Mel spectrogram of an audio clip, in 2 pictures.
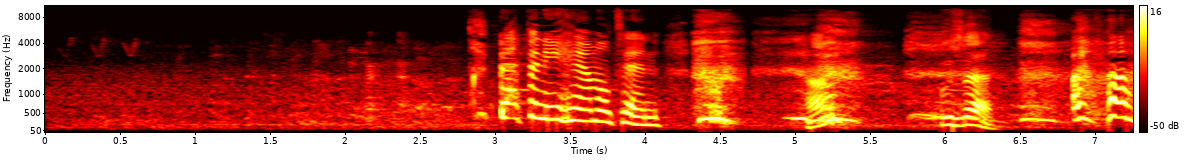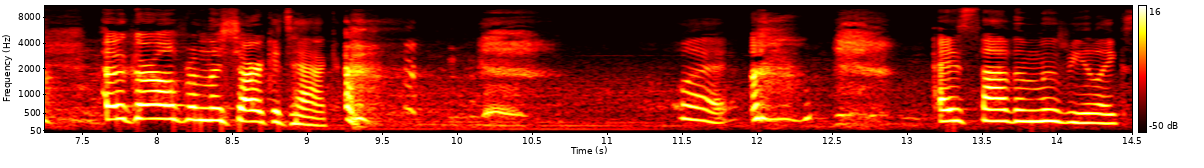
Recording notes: recorded before an audience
